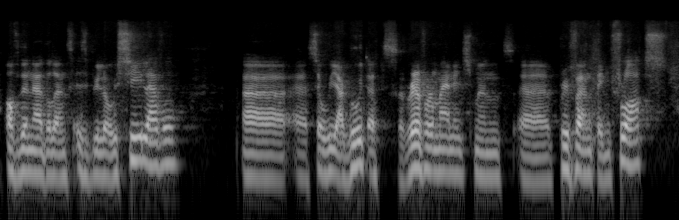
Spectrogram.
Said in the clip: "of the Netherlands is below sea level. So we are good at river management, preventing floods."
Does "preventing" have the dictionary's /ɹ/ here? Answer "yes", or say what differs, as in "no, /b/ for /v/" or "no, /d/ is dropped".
yes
